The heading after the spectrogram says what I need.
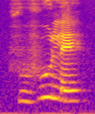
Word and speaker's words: vous voulez: In the vous form, you also are not going to pronounce the S at the end of vous because it's not followed by a vowel sound.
